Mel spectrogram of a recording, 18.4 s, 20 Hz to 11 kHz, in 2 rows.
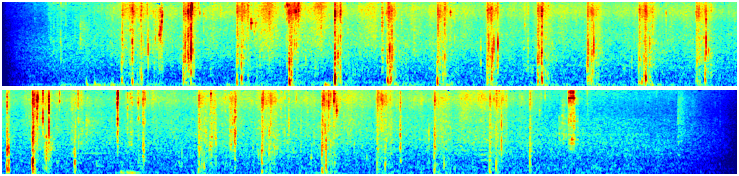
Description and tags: Hiking on Hard Ground 1
Sound of heavy footsteps on hard ground.
Recorded at Springbrook National Park, Queensland using the Zoom H6 Mid-side module.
